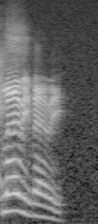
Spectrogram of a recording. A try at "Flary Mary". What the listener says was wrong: It rhymes with Flary, rhymes with Mary, not Berry. But it doesn't.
